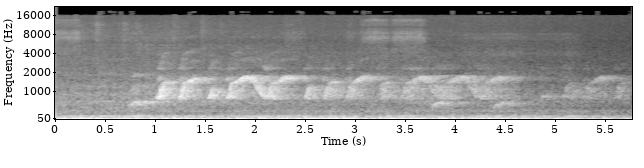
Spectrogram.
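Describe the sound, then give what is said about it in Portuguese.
A motorcycle passing with its siren beeping: repeated warbling electronic tones that rise and fall in a quick pattern over a continuous low engine and traffic rumble. “deixa eu passar o cara com a moto aqui apitando, pera aí.”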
